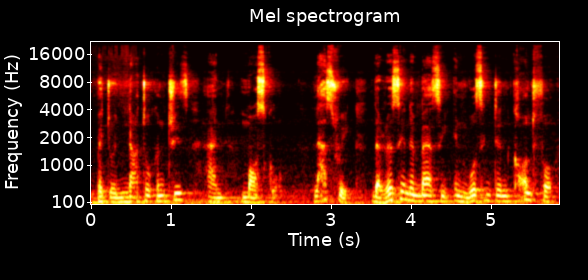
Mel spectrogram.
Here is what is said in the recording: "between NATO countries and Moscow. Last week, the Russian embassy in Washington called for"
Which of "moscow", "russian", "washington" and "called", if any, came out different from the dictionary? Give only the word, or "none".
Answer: russian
